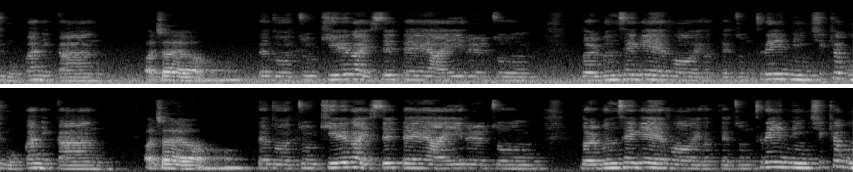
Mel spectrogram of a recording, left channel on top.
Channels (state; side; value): noise; left; rumble, 7 dB below the sound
